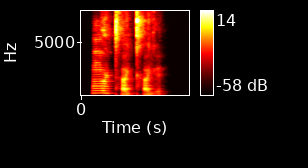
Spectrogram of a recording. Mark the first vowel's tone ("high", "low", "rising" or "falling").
high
